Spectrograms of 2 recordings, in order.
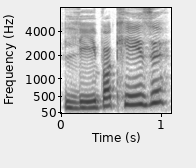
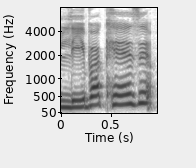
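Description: First: The vowel after K is a closed e. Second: The vowel after K is an open ä. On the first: The speaker calls it wrong. "und nicht Leberkäse" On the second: The speaker calls it right. "wo der Buchstabe Ä steht, wird auch ein Ä gesprochen"

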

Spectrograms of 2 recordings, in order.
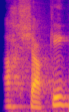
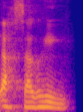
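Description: First: The final consonant is a q sound. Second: The final consonant is a hard g sound. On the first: This is the standard Arabic pronunciation. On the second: This is everyday Yemeni dialect speech.

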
